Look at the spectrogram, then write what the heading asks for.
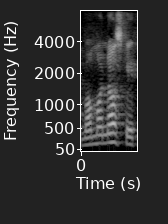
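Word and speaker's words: Momonosuke: Momoske. Thank you everybody who corrected my pronunciation of Momoske.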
